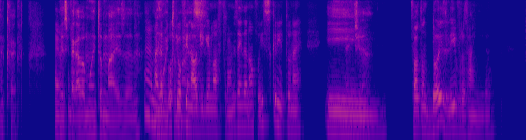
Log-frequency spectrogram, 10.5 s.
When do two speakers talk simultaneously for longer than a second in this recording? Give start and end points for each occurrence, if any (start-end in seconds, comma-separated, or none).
2.9-4.2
